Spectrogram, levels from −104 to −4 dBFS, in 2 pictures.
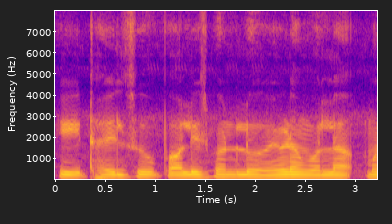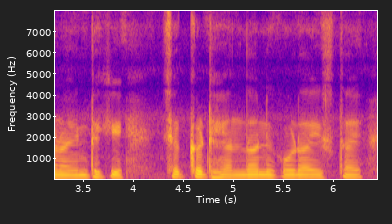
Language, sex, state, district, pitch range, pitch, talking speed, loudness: Telugu, male, Andhra Pradesh, Sri Satya Sai, 110-120 Hz, 115 Hz, 110 wpm, -19 LUFS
